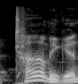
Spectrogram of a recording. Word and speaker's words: ptarmigan: In some words, the letter P appears but is not heard. We call this the silent letter P. The silent letter P comes before certain letters, the most common of which are N, S, T, and B.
